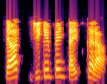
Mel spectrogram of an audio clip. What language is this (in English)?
Marathi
